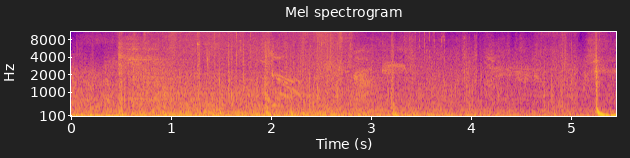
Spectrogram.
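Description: Confringo spell explosions in Hogwarts Legacy during combat: repeated booming blasts and crackling bursts over a dense, continuous battle din, with a sharp swooping impact near the end.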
